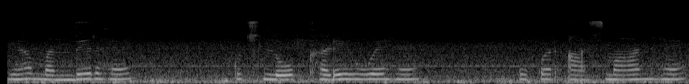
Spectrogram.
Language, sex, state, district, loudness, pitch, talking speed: Hindi, female, Goa, North and South Goa, -32 LUFS, 225 Hz, 85 wpm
